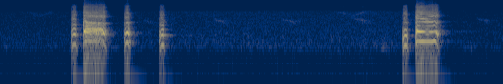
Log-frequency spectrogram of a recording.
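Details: Red junglefowl hen call used as a trapping lure for wild birds: a rasping drawn-out cluck followed by two short clipped clucks, then after a pause another harsh double burst, in a silent background.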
